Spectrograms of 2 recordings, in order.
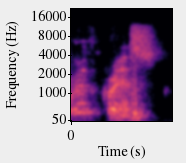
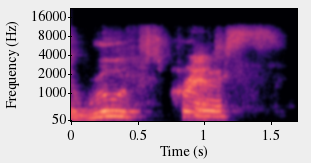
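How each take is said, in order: First: Ruth is said without a final s sound. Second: Ruth is said with a final s sound. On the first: The speaker calls it wrong. "nobody pronounces it, pronounces it correctly" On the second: The speaker calls it right. "It's Ruth's Chris"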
